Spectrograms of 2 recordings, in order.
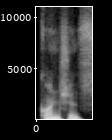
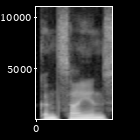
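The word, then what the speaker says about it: conscience: और इसकी प्रोनाउंसिएशन होती है कॉन्शियस। कंसाइंस नहीं कॉन्शियंस कुछ उल्टापुल्टा नहीं बोलना। कॉन्शियस बोलते हैं इसको।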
